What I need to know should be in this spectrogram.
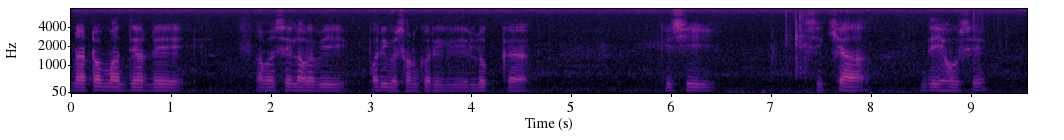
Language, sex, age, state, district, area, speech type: Odia, male, 45-60, Odisha, Nuapada, urban, spontaneous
